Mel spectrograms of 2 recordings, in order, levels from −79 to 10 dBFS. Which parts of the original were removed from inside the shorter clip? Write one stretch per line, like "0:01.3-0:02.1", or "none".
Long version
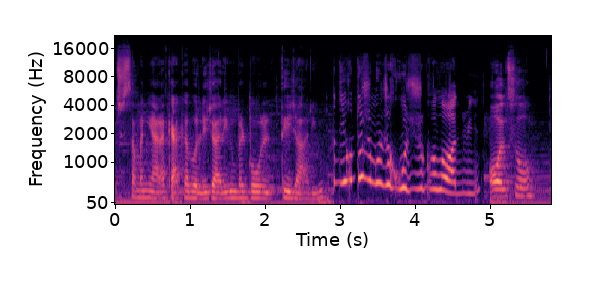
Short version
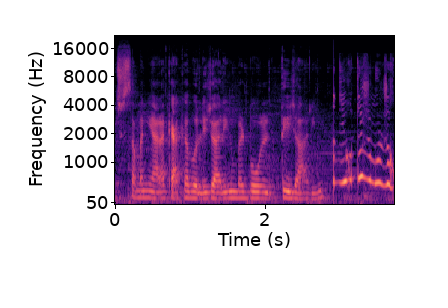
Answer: none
